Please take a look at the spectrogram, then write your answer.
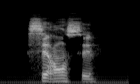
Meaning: to hackle (card hemp)
- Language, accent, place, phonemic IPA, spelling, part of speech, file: French, France, Lyon, /se.ʁɑ̃.se/, sérancer, verb, LL-Q150 (fra)-sérancer.wav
